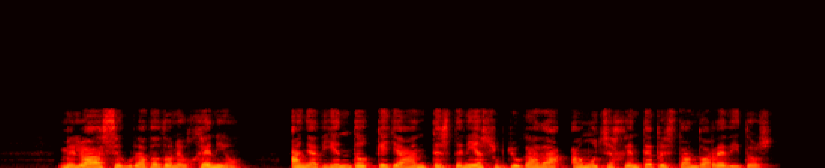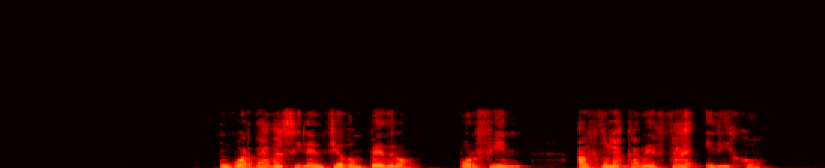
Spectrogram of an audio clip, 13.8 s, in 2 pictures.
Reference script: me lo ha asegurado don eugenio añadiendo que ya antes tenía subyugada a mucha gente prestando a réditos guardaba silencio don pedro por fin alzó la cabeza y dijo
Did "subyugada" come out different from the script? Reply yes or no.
no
